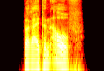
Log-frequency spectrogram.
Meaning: inflection of aufbereiten: 1. first/third-person plural present 2. first/third-person plural subjunctive I
- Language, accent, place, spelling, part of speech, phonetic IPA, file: German, Germany, Berlin, bereiten auf, verb, [bəˌʁaɪ̯tn̩ ˈaʊ̯f], De-bereiten auf.ogg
